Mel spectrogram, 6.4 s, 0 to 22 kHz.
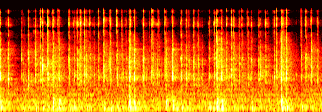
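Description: Fingertips of both hands type continuously on a Keycool K84 75% mechanical keyboard with plastic keycaps. A rapid, uneven stream of short, bright clacks with a light low thud under each keystroke, every click dying away almost instantly. A few harder strikes stand out above the steady patter.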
